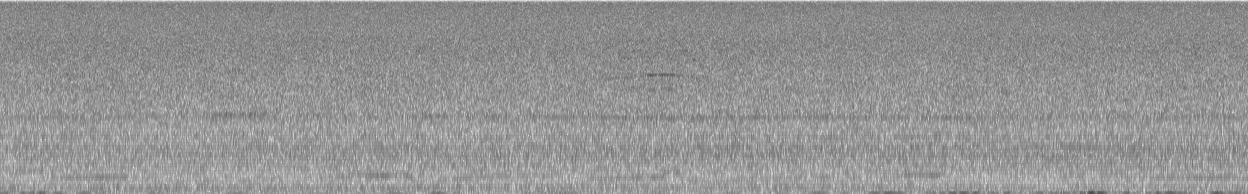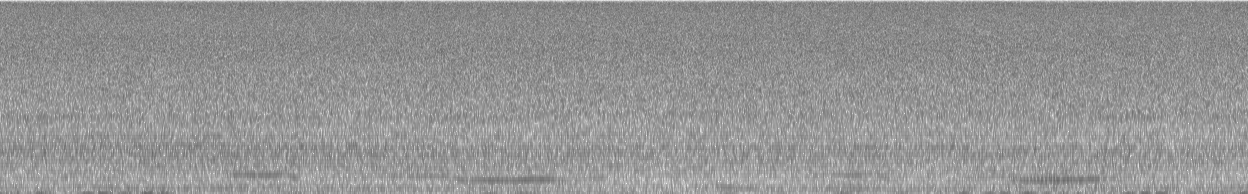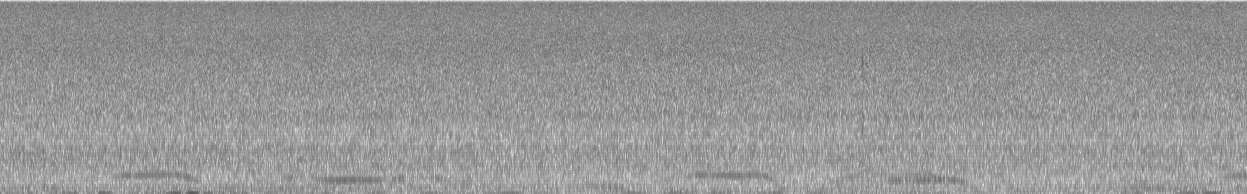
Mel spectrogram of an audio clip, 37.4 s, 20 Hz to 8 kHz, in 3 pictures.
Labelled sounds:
6.5	6.8	humpback whale, 2.4 to 2.5 kHz

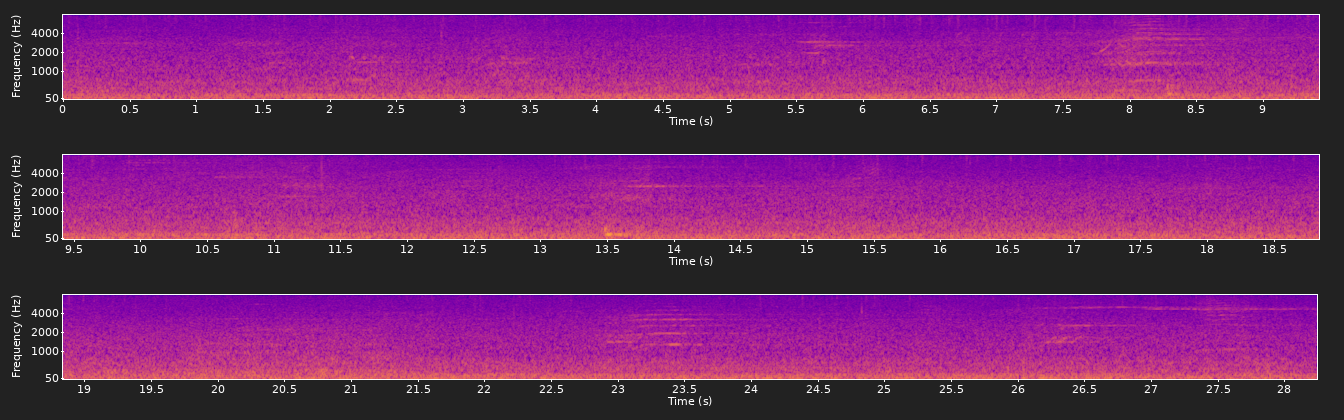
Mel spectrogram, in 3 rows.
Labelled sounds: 22.8	23.7	killer whale, southern resident, 1.2 to 5.1 kHz
26.1	26.6	killer whale, southern resident, 1.4 to 3.3 kHz

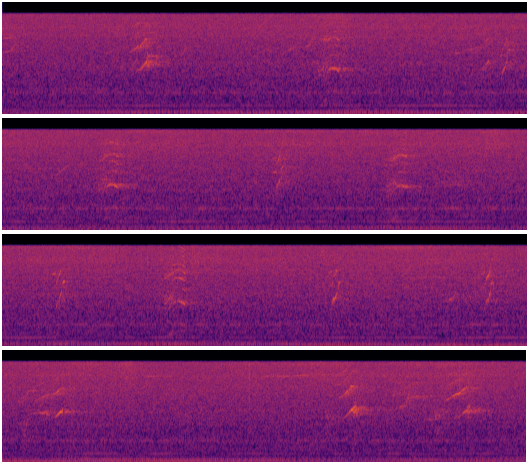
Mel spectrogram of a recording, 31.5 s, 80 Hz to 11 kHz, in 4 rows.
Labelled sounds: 1.8	2.4	killer whale, southern resident, 1.5 to 5.8 kHz
7.1	7.7	killer whale, southern resident, 1.3 to 3.6 kHz
9.2	9.8	killer whale, southern resident, 0.46 to 5.7 kHz
18.0	18.6	killer whale, southern resident, 0.38 to 4.5 kHz
23.8	24.7	killer whale, southern resident, 0.89 to 4.1 kHz
28.6	29.1	killer whale, southern resident, 1.3 to 6.1 kHz
29.5	30.8	killer whale, southern resident, 1.0 to 5.4 kHz

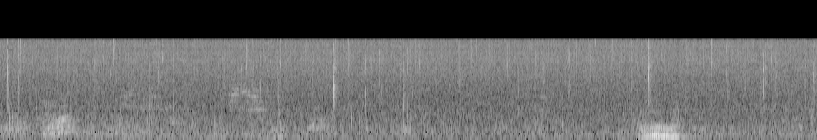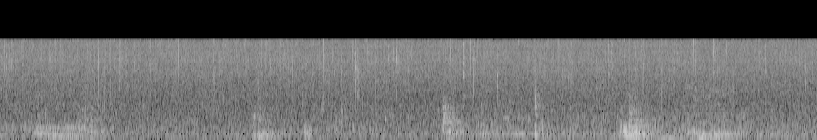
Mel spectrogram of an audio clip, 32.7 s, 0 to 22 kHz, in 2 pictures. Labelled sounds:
4.9	5.4	humpback whale, 0.78 to 1.5 kHz

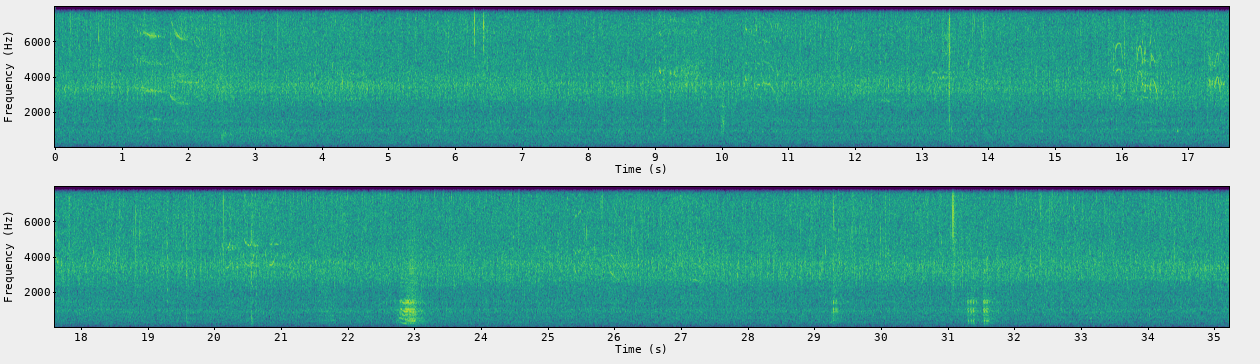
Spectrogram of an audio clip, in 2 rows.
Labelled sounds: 1.3	2.1	Pacific white-sided dolphin, 2.4 to 6.6 kHz
16.3	16.6	Pacific white-sided dolphin, 3.0 to 3.9 kHz
17.3	17.6	Pacific white-sided dolphin, 3.4 to 4.0 kHz
22.8	23.0	croaking sound likely from a nearby submerged object, 1.3 to 1.6 kHz

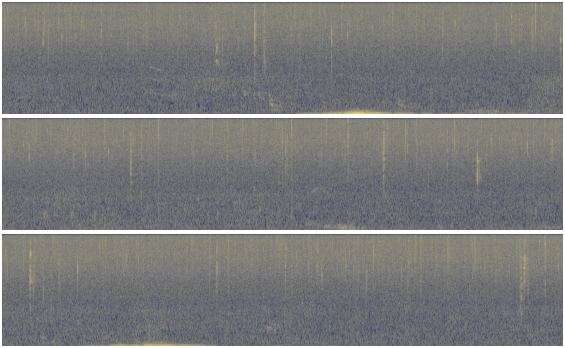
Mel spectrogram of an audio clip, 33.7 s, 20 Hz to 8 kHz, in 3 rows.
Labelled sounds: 3.0	3.2	humpback whale, 1.1 to 1.4 kHz

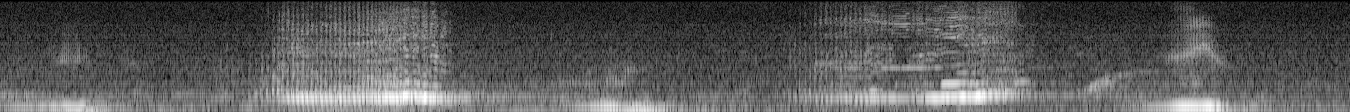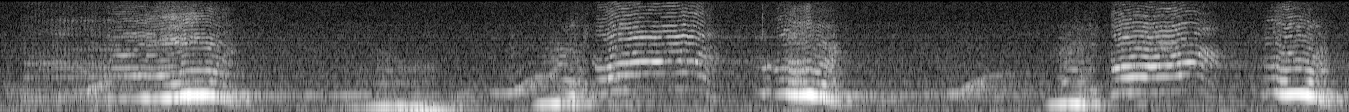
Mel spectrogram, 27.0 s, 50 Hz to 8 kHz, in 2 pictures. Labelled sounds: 0.6	0.8	humpback whale, 1.5 to 1.9 kHz
2.6	2.8	humpback whale, 0.80 to 0.99 kHz
3.4	3.8	humpback whale, 2.6 to 2.8 kHz
4.2	4.5	humpback whale, 1.3 to 1.7 kHz
8.1	10.3	humpback whale, 0.80 to 6.7 kHz
11.0	12.4	humpback whale, 0.80 to 4.4 kHz
13.7	15.9	humpback whale, 0.80 to 7.0 kHz
18.7	21.8	humpback whale, 0.80 to 8.0 kHz
23.3	23.7	humpback whale, 0.80 to 1.1 kHz
24.1	25.8	humpback whale, 0.80 to 7.0 kHz
26.1	26.8	humpback whale, 0.80 to 5.4 kHz

